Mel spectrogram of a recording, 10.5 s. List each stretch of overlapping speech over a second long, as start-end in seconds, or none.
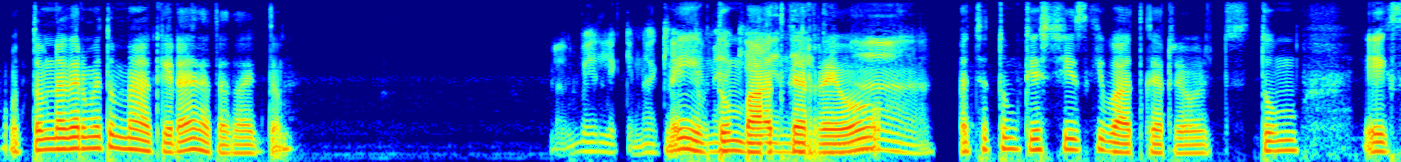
5.0-6.5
